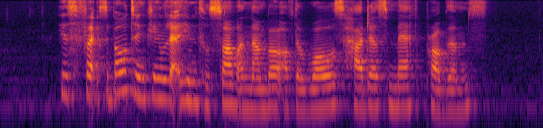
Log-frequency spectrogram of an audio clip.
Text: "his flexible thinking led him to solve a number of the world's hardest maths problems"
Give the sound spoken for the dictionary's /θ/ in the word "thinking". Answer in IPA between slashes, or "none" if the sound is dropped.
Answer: /t/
